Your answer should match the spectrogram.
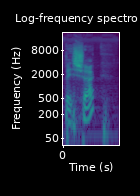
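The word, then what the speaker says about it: פסח: revelación la palabra pascua viene del hebreo pejak pejak pesar así se escribe con jota al final y qué significa esa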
